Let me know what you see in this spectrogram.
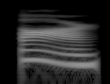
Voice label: "R", female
